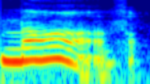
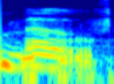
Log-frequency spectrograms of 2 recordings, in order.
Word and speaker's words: mauve: And then we've got opaque dyed mauve or mauve, depending on where you pronounce things from.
